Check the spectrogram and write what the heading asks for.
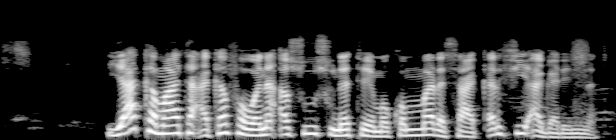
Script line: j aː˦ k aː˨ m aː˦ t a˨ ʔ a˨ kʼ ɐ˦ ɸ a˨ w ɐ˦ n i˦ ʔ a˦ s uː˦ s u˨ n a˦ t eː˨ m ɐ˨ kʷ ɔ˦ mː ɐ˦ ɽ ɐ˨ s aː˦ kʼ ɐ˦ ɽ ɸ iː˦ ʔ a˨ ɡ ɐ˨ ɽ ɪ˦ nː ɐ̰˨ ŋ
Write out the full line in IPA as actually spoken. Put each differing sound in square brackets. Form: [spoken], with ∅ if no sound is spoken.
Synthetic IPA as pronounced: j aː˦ k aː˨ m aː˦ t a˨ ʔ a˨ [k] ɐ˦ ɸ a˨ w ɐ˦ n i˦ ʔ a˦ s uː˦ s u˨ n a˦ t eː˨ m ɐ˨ kʷ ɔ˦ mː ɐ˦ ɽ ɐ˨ s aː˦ kʼ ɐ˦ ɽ ɸ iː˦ ʔ a˨ ɡ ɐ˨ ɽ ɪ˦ nː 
